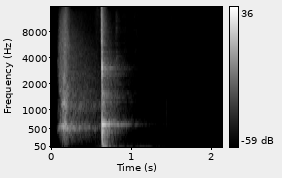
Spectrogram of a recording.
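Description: Logo-sting sound effect: a short swoosh, then a sharp hit just over half a second in that rings briefly on one tone and dies away within the first second.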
